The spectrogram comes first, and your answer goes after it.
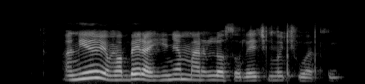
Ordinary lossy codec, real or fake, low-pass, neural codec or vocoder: none; fake; 7.2 kHz; codec, 16 kHz, 2 kbps, FunCodec, trained on Chinese and English, 25 frames a second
